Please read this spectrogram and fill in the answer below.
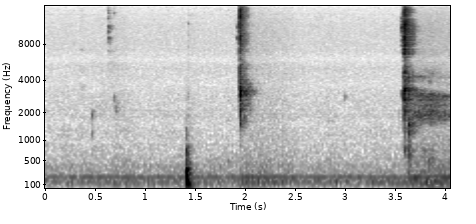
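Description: Soft mouth sounds of tasting a sip of whisky: a few separate lip and tongue smacks and clicks, then a louder breath near the end.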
